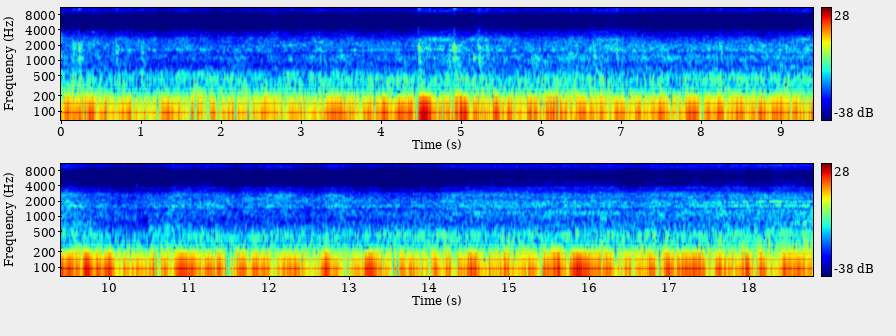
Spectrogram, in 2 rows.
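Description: Low rumble of a 1981 Chevy stepside pickup's engine as the truck drives slowly, heard from a camera mounted on the truck.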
